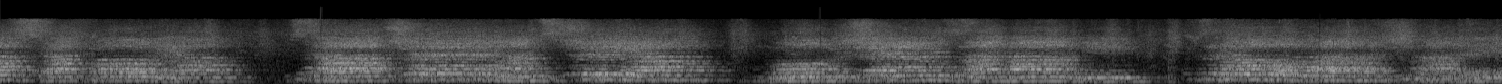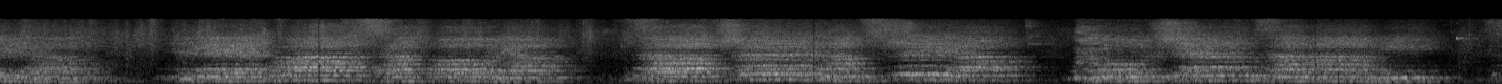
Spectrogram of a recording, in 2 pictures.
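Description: Many voices singing a hymn together: the closing hymn of a Catholic Mass. It comes in phrases of a few seconds, with short breaths between them.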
